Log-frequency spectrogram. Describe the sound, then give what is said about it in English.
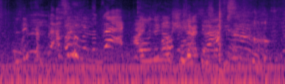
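Several children, students from the Radiant STEM Academy parochial school, chatter and call out over one another above a steady, loud low engine drone of a bus travelling to Austin, the babble lively and continuous throughout. “Later, on the bus to Austin, the kids relax.”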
